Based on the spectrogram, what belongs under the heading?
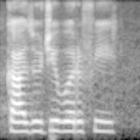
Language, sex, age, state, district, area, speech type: Goan Konkani, female, 30-45, Goa, Salcete, rural, spontaneous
